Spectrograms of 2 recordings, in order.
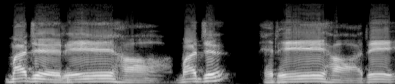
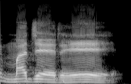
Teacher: ہدایت نمبر 3, لفظ مج ریحا لکھا ہوا ہے, اس کا تلفظ مج ریحا, را کھڑی زیر ری تلفظ ہے, لکھنے میں بھی ری ہے, لیکن اس کا تلفظ ری نہیں کریں گے, اس کا تلفظ کریں گے مج ریحا, مج ریحا, رے. اس کا جو را کی کھڑی زیر ہے اس کو مجہول پڑھیں گے, معروف نہیں پڑھیں گے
